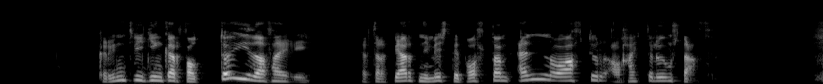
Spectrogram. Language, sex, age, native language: Icelandic, male, 40-49, Icelandic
